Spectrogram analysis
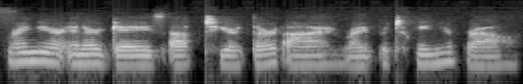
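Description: A woman leading a guided meditation in an airy, breathy, soothing and hushed voice, leaving long pauses. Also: low-pitched, fairly even intonation. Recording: roomy, dull lo-fi sound.

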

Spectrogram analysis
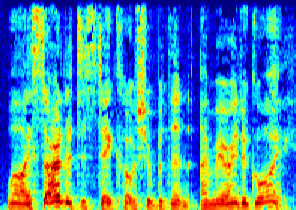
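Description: Woman, late eighties, New with flavor. Halting, wry, playful conversational storyteller. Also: low voice, a bit bright. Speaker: comedic actress, podcast co-host.

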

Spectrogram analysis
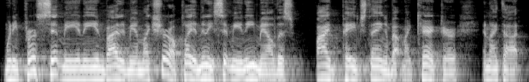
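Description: A man in casual radio chat who talks haltingly, searching for words, but with enthusiasm. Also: medium pitch, darkish tone.

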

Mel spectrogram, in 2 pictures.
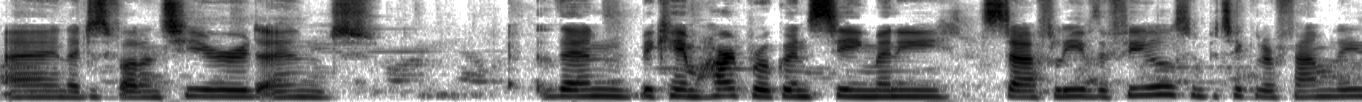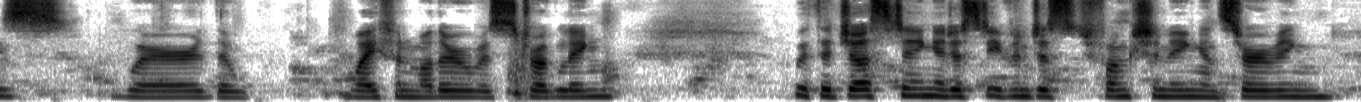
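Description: A woman's voice: medium pitch, little pitch movement, normal speed, a little mellow. A middle-aged woman from Ireland, earnestly telling her story as a missionary guest in a conversational interview. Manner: earnest, with frequent restarts and fillers.

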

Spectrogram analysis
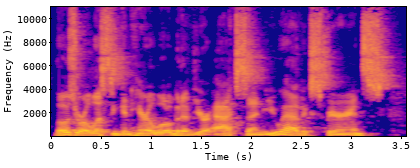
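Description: A man's voice: on the low side, lively intonation, fast, a little mellow. A man hosting a podcast, asking his guest questions in a conversational way. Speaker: podcast host. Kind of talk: casual podcast interview.

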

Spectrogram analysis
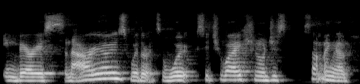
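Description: A woman's voice: mid-range voice, fast, darkish tone. A woman guest on a podcast interview, speaking in an earnest, motivational and reflective way.

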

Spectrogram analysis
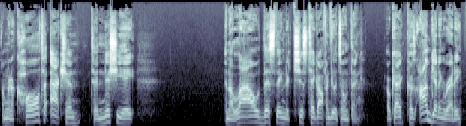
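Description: A man's voice: mid-range voice, moderate pace, fairly bright tone, dry recording. A man hosting his own podcast, talking straight to his listeners as folks in an earnest, encouraging way and often repeating or restarting his phrases. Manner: addresses listeners directly as folks. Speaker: podcast host. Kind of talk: solo podcast monologue.

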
